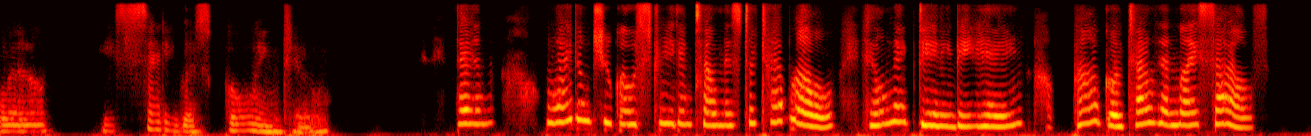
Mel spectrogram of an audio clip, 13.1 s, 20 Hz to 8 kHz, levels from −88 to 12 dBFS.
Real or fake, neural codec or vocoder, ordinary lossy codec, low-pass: fake; codec, 16 kHz, 1 kbps, FreqCodec, smaller model; Opus, 64 kbps; 7.2 kHz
